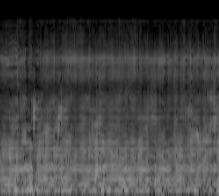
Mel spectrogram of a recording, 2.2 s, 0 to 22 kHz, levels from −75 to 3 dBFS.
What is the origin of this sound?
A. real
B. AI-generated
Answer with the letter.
B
